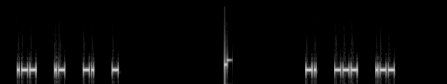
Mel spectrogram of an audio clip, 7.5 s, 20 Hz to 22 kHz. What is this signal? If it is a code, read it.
Morse code, heard as a keyed tone, about 36 wpm, spaced as for 20 wpm, 690 Hz. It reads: WANT NOW
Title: 3x Character Spacing - Top 300 Words - 35wpm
